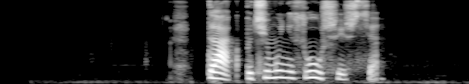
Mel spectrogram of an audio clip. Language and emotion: Russian, angry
